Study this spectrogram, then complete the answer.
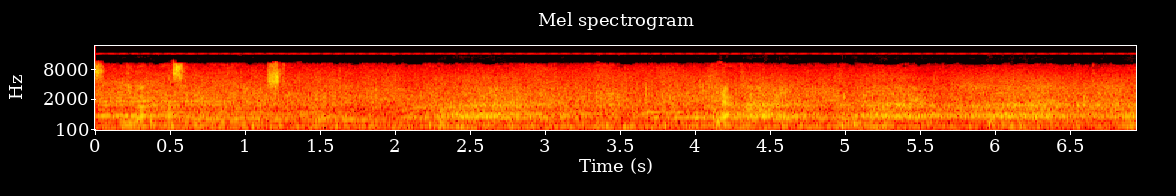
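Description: A large stadium crowd chants and sings steadily outdoors.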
